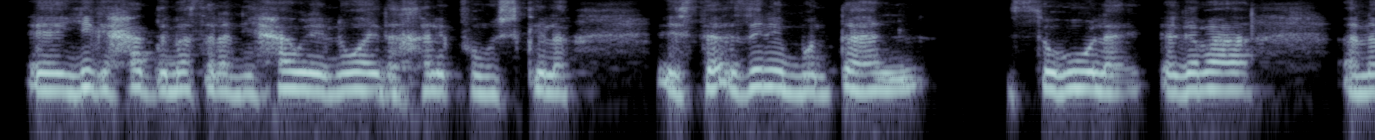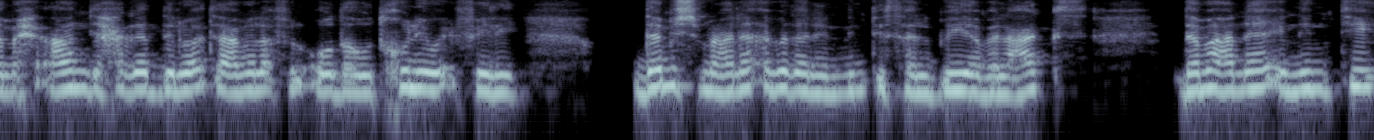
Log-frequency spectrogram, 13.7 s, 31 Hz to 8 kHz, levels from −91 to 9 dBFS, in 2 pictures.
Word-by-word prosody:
آآ، - - -1
ييجي 220 +1 +2
حد 235 -1 +1
مثلًا 215 -2 -1
يحاول 225 +3 +3
إنّ 210 -1 +2
هو 225 +1 +3
يدخلِك 210 0 -2
في 205 - -5
مشكلة، 200 +1 -2 0.5
استأذني 245 0 +2
بمنتهى 210 +1 -1 0.6
السهولة، 220 +3 +3
يا 205 - -1
جماعة 220 +1 +1 0.5
أنا 200 +1 0
مح 205 - -1
عندي 225 +1 0
حاجات 225 0 0
دلوقتي 220 +3 0
أعملها 220 +1 +1
في - - -11
الأوضة، 215 -1 -2
وادخلي 235 +4 +1
واقفلي. 210 -2 -1 0.6
ده 245 - +3
مش 255 -2 +1
معناه 220 +3 -1
أبدًا 230 -1 +1
إن 195 +1 -4
أنتِ 215 +1 -5
سلبيّة 205 +1 +1
بالعكس، 190 +3 -1 0.4
ده 215 - +1
معناه 230 +2 +2
إن 220 -1 0
أنتِ 230 -2 -2
220 Hz, 160 wpm, -20 LUFS, 205-230 Hz, 0.6 s, يحاول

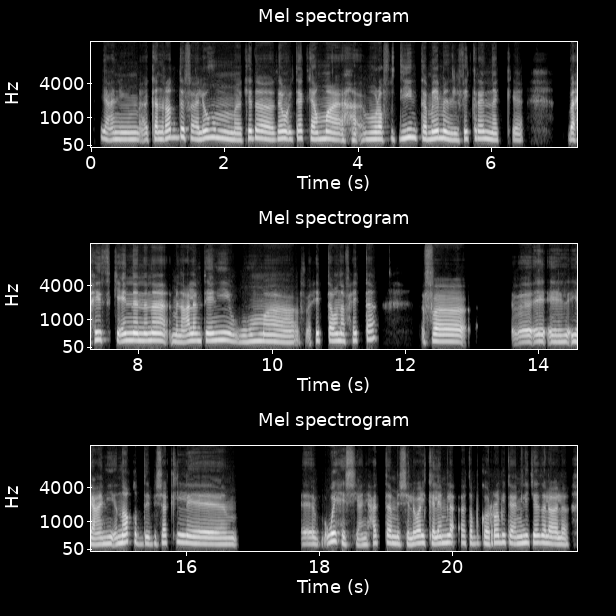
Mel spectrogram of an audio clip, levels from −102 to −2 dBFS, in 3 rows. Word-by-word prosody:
يعني 200 -2 -2
م 200 -2 -2
كان 205 +2 -1
رد 245 +4 +1
فِعلهم 225 -3 0
كده 220 0 +2
زي 215 +3 +1
ما 225 - +5
قُلت 205 +1 -3
لك 230 -1 0
كانوا 205 -3 0
هُم 205 -4 +2
ح 180 0 -6
ورافضين 205 +4 0
تمامًا 220 +2 +3
الفكرة 210 +4 -2
إنك 190 -3 -4 0.7
باحس 240 -1 0
كإن 220 +1 +3
إن 220 -1 +5
أنا 220 -2 +4
من 190 -2 -2
عالم 215 +4 +2
تاني، 225 +1 +2
وهُم 195 +2 -3 0.6
في - - -15
حتة 220 -1 -2
وأنا 215 0 +2
في - - -17
حتة، 240 +5 -3 0.7
ف - - -6
آآ، 195 -2 +3 0.7
آآ، 185 - -1
آآ 185 0 -2
يعني 185 0 0
نَقد 225 +1 +1
بشكل 220 +4 -2
امم 180 -3 +1 1.0
آآ 180 -1 -4
وِحش، 210 -7 +1
يعني 165 +1 -6
حتى 210 +3 -3
مش 190 -2 -2
اللي 175 - 0
هو 200 - +4
الكلام 205 0 +1
لأ، 220 - +1 0.2
طَب 200 -2 -4
جرّبي 215 +4 +1
تعملي 205 0 0
كده 220 0 +1
لا 190 -2 +2
لا، 180 -1 -2
205 Hz, 145 wpm, -23 LUFS, 190-220 Hz, 1.0 s, ما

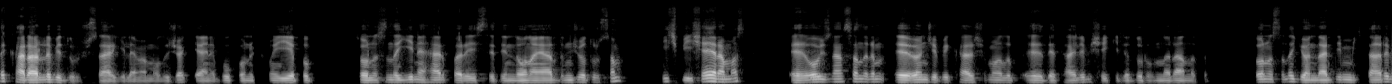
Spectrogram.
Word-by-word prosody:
de 145 - -1
kararlı 105 -2 +7
bir 100 -3 0
duruş 85 -2 -12
sergilemem 80 0 -3
olacak. 85 +6 -7
Yani 85 0 -3
bu 90 0 -5
konuşmayı 95 +1 -5
yapıp 95 0 +1 0.4
sonrasında 105 +1 0
yine 110 +1 0
her 105 0 0
para 95 -2 +1
istediğinde 95 0 -4
ona 95 +1 +3
yardımcı 100 +2 0
olursam 125 +10 -7 0.4
hiçbir 140 -8 -7
işe 110 +10 0
yaramaz. 140 0 +5 0.4
Eee, 100 0 +4
o 115 +3 +5
yüzden 125 +1 -1
sanırım, 130 -1 -4
eee, 105 -1 +9
önce 110 0 +2
bir 110 - -5
karşıma 100 +1 -3
alıp, 100 0 -6
eee, 95 -2 0
detaylı 95 +3 -3
bir 120 - -13
şekilde 90 -2 -9
durumları 90 0 -4
anlatıp 90 -2 -8 0.4
sonrasında 120 +1 -2
gönderdiğim 105 0 +1
miktarı 105 +3 -1
100 Hz, 170 wpm, -25 LUFS, 95-110 Hz, 0.4 s, eee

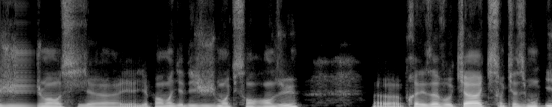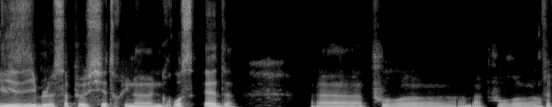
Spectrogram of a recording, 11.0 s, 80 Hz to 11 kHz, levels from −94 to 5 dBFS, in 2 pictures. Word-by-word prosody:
jugements 100 +2 0
aussi, 100 +2 -3
heu, 95 -1 -3
il 95 0 -4
y - - -5
a - - -2
apparemment, 95 +4 0
il 105 - -2
y - - -1
a - - 0
des 90 +1 -2
jugements 95 +3 -1
qui 100 - -12
sont 95 -2 -2
rendus, 100 - +1 0.9
heu, - - -1
auprès - - -1
des 95 0 +4
avocats 95 +7 +7
qui 125 0 -10
sont 100 - -2
quasiment 95 +1 0
illisibles. 105 +2 +3
Ça 95 - -3
peut 100 - -2
aussi 95 +1 -1
être 100 +1 -5
une, 95 -1 +2
heu, 95 0 +1
une 95 - 0
grosse 100 +2 -2
aide, 100 -6 +2 0.8
heu, 90 -1 -2
pour, 95 -1 -5
heu, 90 0 -4
bah, - - -5
pour, 90 -1 -6
heu, 90 +2 -5
en - - -5
fait 95 - -5
95 Hz, 215 wpm, -24 LUFS, 90-100 Hz, 0.9 s, avocats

